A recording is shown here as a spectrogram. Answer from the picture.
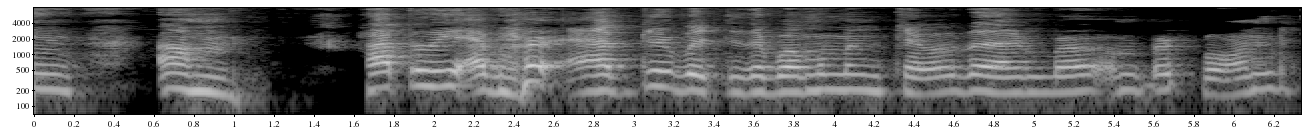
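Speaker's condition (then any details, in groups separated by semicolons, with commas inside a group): Cerebral palsy; affects speech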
